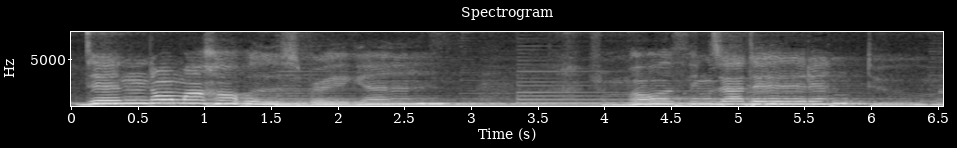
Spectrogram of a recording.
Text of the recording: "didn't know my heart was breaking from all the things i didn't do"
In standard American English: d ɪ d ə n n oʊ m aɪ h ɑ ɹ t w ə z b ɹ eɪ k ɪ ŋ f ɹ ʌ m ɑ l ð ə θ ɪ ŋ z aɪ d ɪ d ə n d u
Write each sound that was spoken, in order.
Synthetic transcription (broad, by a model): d ɪ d n n oʊ m aɪ h ɑ ɹ t w ə z b ɹ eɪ k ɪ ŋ f ɹ ʌ m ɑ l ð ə θ ɪ ŋ z aɪ d ɪ d ə n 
